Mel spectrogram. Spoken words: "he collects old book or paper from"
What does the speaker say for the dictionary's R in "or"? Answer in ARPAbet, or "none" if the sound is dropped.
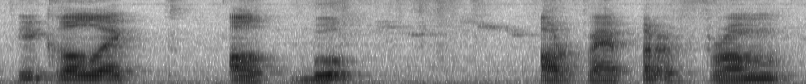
R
